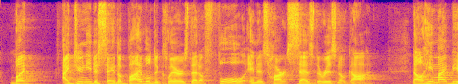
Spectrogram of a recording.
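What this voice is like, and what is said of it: Usual voice. Nothing is said of it.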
